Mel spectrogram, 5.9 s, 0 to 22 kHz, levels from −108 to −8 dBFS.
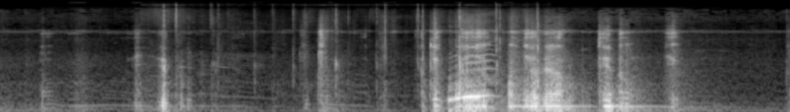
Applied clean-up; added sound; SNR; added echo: neural mask model RNNoise.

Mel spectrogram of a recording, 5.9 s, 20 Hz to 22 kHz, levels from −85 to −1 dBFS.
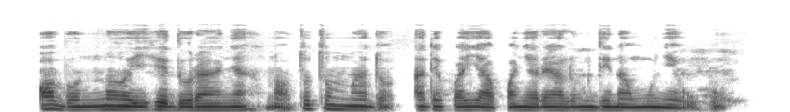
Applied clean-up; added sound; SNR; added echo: none; none; none; none.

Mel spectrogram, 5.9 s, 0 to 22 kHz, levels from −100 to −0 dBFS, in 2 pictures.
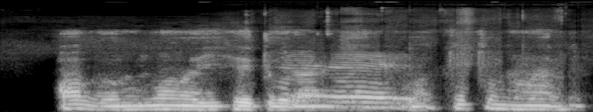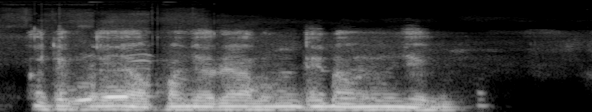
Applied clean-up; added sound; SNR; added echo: neural mask model Resemble Enhance denoiser.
